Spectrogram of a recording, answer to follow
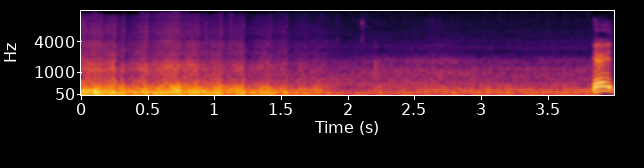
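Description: Yamaha XJ6 inline-four motorcycle running at highway speed with wind rushing over the microphone. About two seconds in, the sound drops to a quieter, steady motorcycle idle at a stop, and a voice speaks briefly at the end.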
